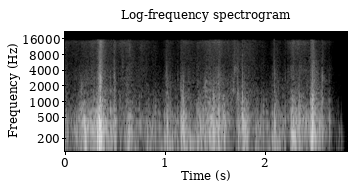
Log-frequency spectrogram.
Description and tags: Getting dressed super fast!
Clothes flying everywhere! This person's getting changed in a hurry.
clothing, changed, dressed, dress, rustling, rustle, cloth, dressing, pants, clothes, change, coat, shirt, fabric, changing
